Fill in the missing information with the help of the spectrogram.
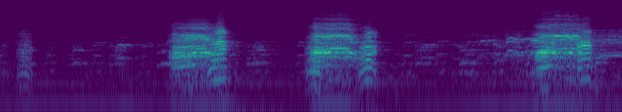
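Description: An African goose gives three loud, harsh, nasal honks about a second and a half apart, with softer grunting notes between them.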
